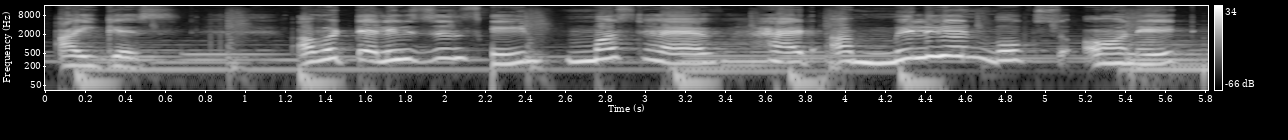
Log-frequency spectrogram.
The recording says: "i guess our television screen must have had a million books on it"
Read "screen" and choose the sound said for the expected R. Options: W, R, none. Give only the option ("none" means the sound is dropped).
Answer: none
